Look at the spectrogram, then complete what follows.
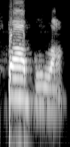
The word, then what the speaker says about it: fábula: Flex pro som fechado exemplo fábula Então vamos pegar a palavra fábula e lembrar Qual é a última sílaba de fábula lá lá qual é a penúltima sílaba de fábula no bu e qual é a antepenúltima sílaba de fábula fa tá entenderam como se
